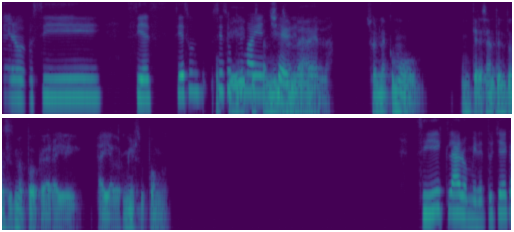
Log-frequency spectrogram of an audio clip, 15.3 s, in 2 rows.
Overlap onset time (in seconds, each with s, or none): 3.2 s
